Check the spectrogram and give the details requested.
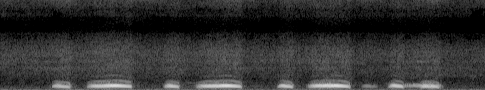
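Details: Spotted dove singing live: pairs of short and long low, mellow coos, each long note arched and slightly falling, repeated in a steady rhythm over a quiet background.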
